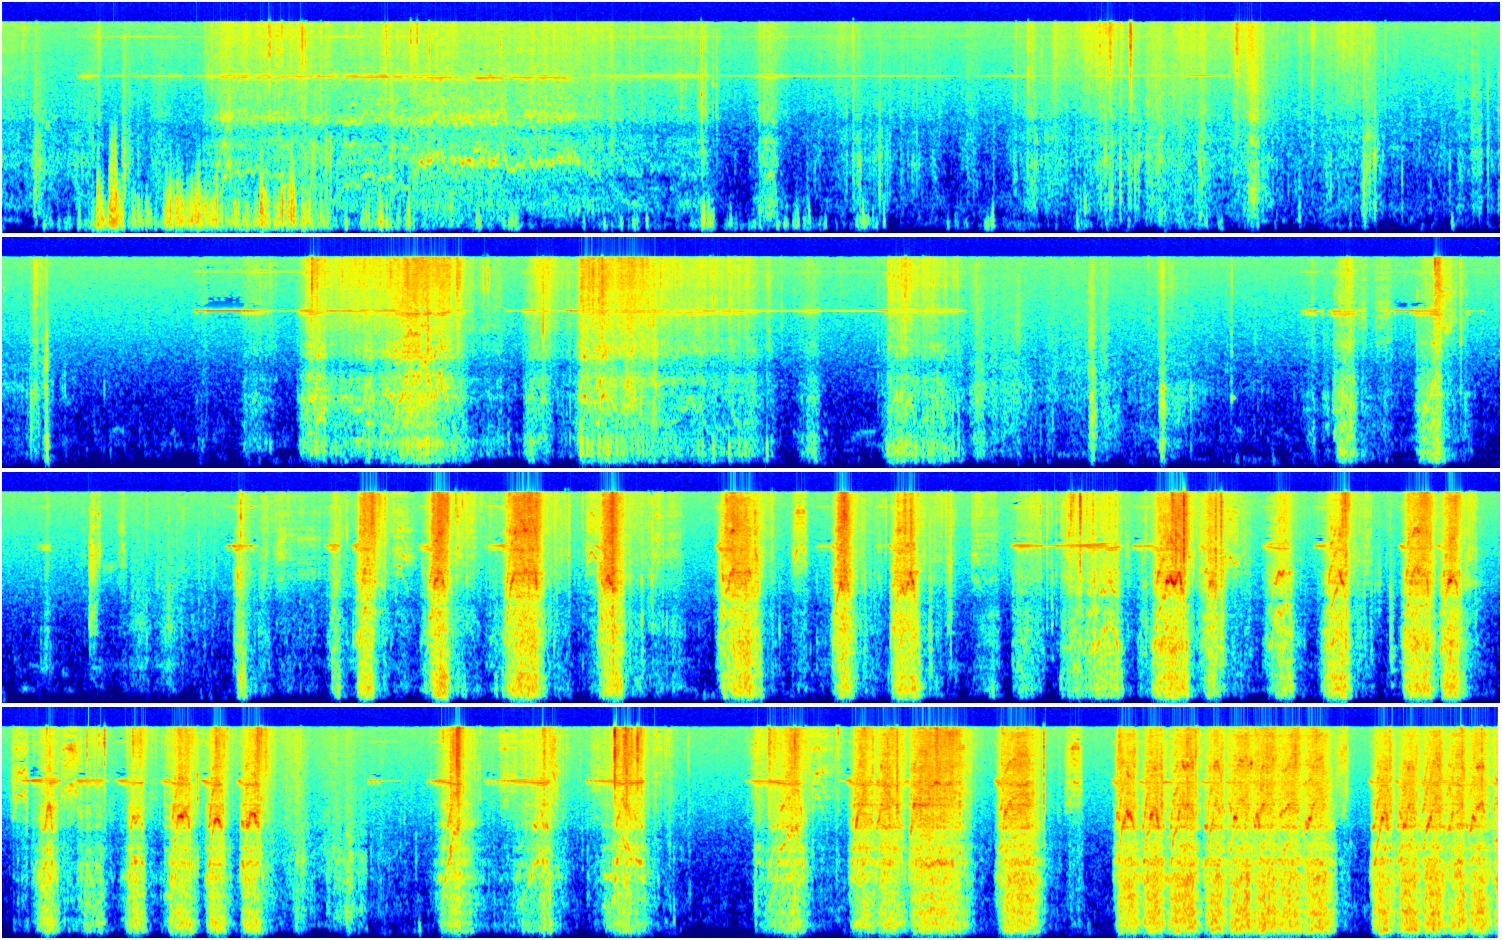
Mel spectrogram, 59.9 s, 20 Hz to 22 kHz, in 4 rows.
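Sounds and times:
rc car electric motor whining: 0.8s - 9.2s, 16.9s - 24.6s, 28.0s - 29.7s, 32.2s - 47.6s, 48.6s - 51.7s, 52.4s - 59.9s.

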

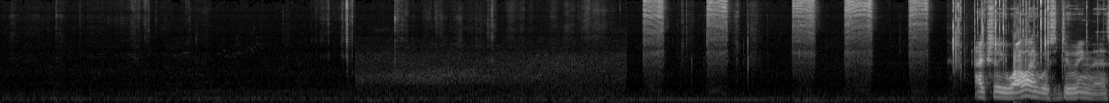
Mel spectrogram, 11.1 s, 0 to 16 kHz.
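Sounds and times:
spray paint can bursts: 6.4s - 9.7s.

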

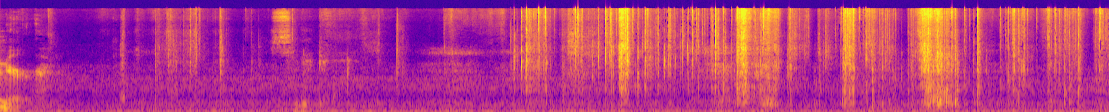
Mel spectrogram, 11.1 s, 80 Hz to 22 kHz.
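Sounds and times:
foil wrapper crinkling and tearing: 1.5s - 2.4s, 5.1s - 11.0s.

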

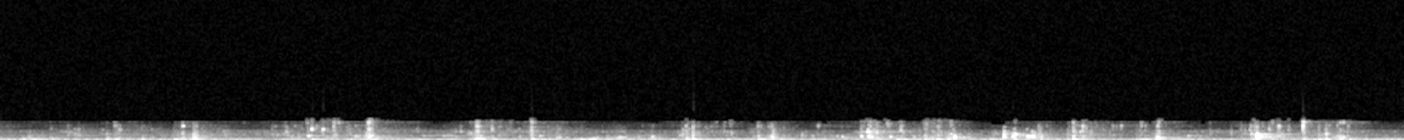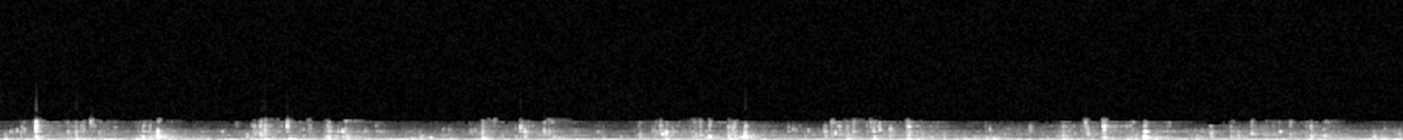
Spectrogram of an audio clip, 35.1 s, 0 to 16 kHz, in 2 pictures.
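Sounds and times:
puppy lapping milk: 0.0s - 35.0s.

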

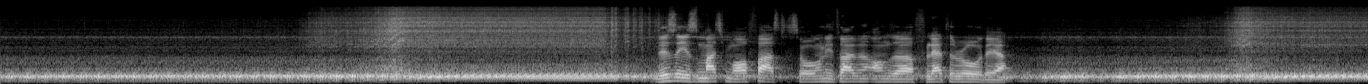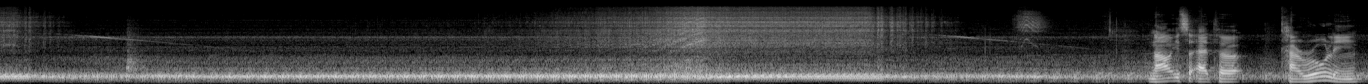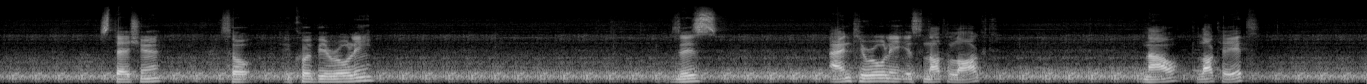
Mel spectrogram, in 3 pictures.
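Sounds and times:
electric motor drivetrain whir: 0.0s - 7.4s, 10.4s - 41.0s
toy car drivetrain whirring: 3.0s - 6.6s, 12.2s - 14.4s, 18.9s - 24.2s.

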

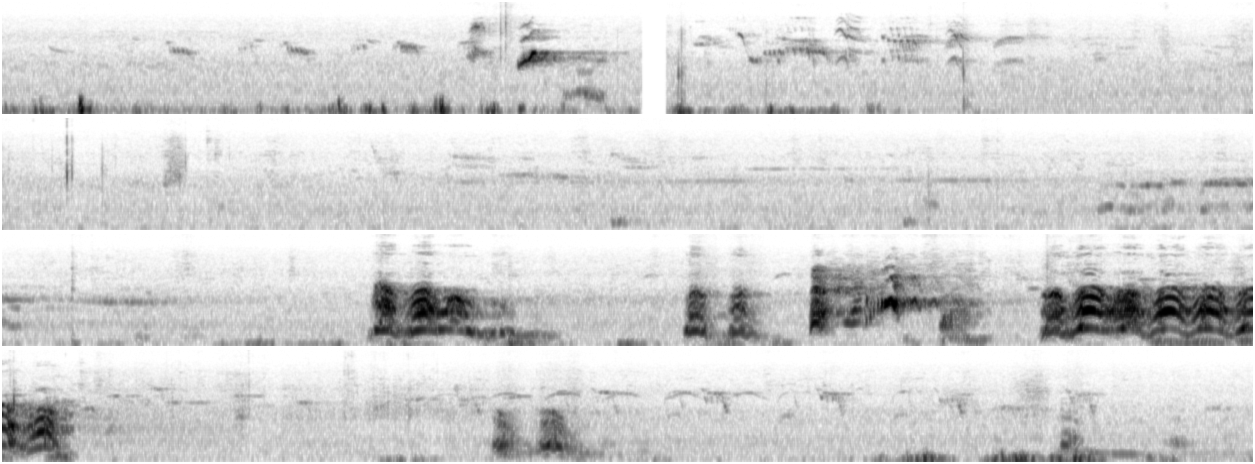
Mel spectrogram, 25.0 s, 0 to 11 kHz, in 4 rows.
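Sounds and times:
dogs barking and yelping: 14.3s - 19.4s, 21.2s - 21.9s.

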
